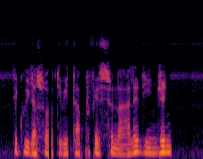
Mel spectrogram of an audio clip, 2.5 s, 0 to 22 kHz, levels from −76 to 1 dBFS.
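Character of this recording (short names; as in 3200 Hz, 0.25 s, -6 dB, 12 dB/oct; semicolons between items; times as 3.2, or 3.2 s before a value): tremolo saw down 2.5 Hz, depth 50%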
